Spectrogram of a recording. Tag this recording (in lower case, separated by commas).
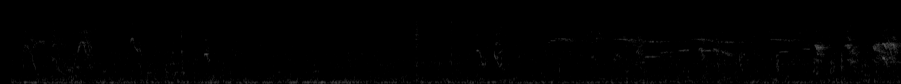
rats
